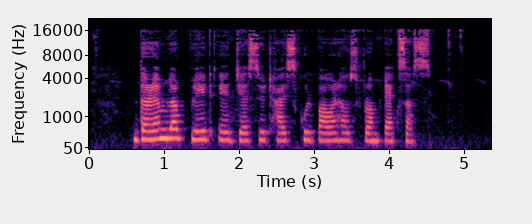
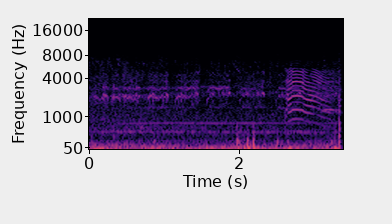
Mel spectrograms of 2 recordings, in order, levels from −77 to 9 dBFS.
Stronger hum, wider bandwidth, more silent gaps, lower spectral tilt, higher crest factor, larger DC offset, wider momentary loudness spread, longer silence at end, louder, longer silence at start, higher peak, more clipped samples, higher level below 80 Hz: neither; first, 17 kHz vs 10 kHz; neither; second, -2.5 dB/octave vs -4.5 dB/octave; about the same, 16 dB vs 16 dB; neither; about the same, 9 LU vs 8 LU; first, 0.85 s vs 0 s; first, -16 LUFS vs -38 LUFS; about the same, 0.05 s vs 0 s; first, -2 dBFS vs -18 dBFS; neither; second, -60 dBFS vs -38 dBFS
